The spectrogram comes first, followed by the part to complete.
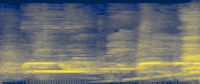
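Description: Held synth chords of a hip-hop backing track playing loudly over a club PA, stepping between notes, with a rising siren-like sweep that starts a little past a second in and climbs into the next song.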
